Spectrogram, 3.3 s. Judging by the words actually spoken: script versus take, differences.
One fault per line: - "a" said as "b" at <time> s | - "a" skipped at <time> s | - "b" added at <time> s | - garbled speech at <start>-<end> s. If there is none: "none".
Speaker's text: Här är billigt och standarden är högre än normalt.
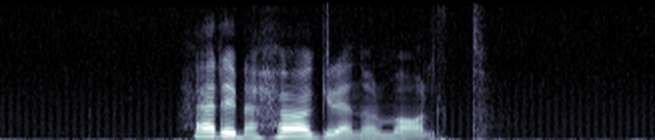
- "billigt och standarden" skipped at 1.2 s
